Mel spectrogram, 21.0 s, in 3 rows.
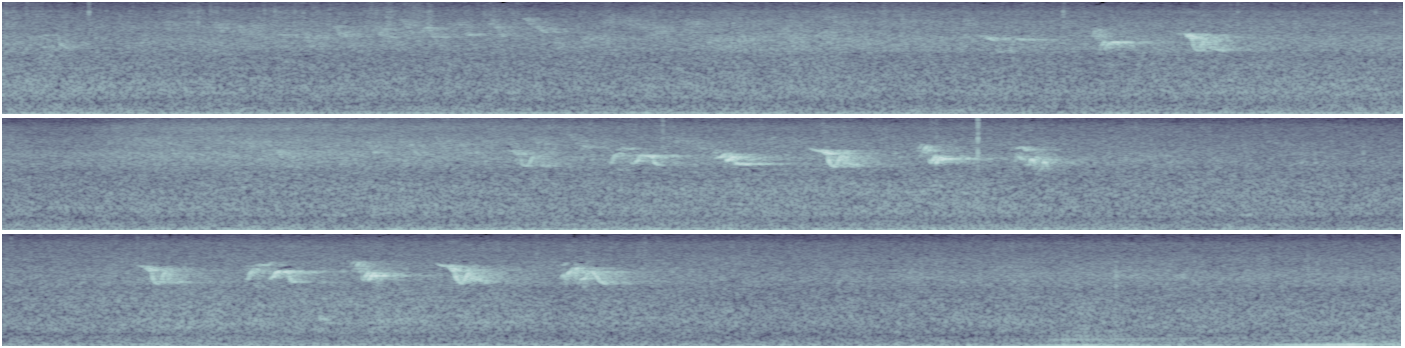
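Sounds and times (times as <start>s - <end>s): songbird chirping: 0.0s - 7.0s, 7.6s - 13.6s, 14.5s - 17.4s
light rain hiss: 0.0s - 21.0s.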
